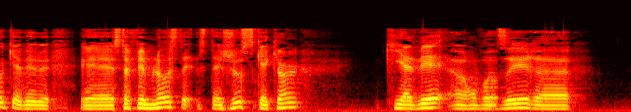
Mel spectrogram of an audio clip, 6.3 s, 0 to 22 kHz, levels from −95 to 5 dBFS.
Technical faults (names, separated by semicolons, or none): low-delay AAC compression; AAC frame loss with concealment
